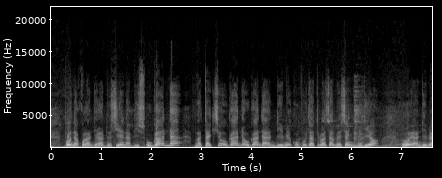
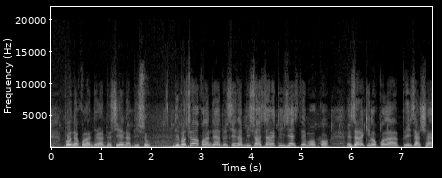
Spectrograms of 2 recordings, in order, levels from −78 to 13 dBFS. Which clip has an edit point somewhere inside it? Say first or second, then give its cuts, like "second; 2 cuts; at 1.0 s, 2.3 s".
first; 1 cut; at 1.7 s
